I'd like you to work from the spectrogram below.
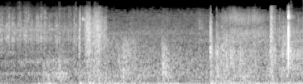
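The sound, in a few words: tank cannon firing in video game World of Tanks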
